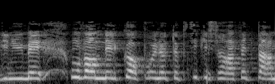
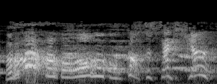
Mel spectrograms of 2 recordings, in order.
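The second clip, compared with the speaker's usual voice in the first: exasperated outcry; 6 semitones higher, 5 dB louder, slower than usual. Acted. Landlady exasperated by dog.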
